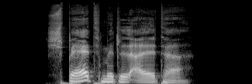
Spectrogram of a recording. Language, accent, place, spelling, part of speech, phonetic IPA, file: German, Germany, Berlin, Spätmittelalter, noun, [ˈʃpɛːtmɪtl̩ˌʔaltɐ], De-Spätmittelalter.ogg
- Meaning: Late Middle Ages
